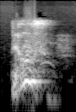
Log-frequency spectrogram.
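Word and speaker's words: Beruf: Les U se prononcent OU. D'accord. Bérouf. Bérouf.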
